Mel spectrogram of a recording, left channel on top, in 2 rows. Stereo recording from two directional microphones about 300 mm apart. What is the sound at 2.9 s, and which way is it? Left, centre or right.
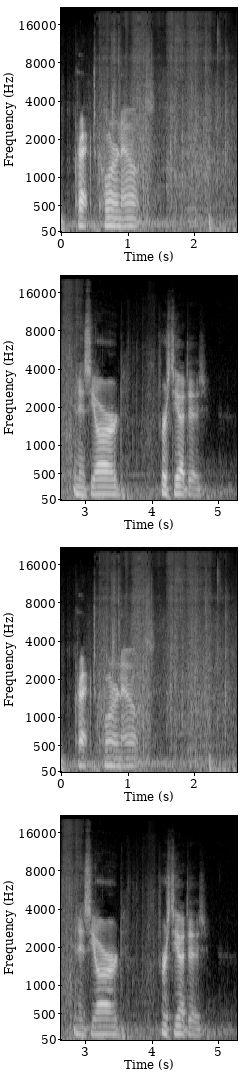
Speech, centre.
